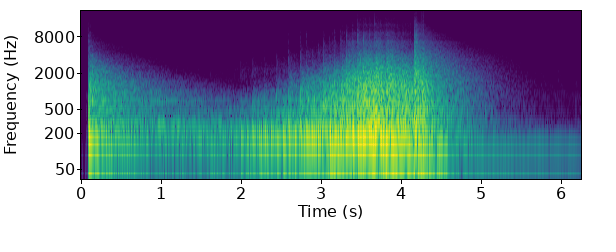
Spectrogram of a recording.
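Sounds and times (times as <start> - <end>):
timpani in F: 0.1 - 5.0.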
